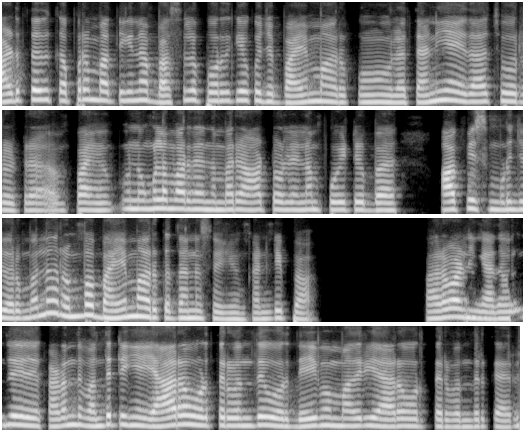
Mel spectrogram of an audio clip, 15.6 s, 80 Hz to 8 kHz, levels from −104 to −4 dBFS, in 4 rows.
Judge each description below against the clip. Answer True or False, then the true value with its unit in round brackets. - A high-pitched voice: True (215 Hz)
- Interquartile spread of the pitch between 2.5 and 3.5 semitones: True (2.9 semitones)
